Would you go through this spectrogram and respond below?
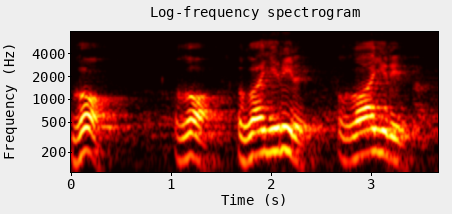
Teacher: Gho tidak sampai bergetar gho. Cukup gho saja, enggak usah sampai bergetar. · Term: huruf ghain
